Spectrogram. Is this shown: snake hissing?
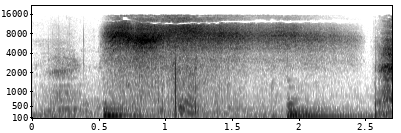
yes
